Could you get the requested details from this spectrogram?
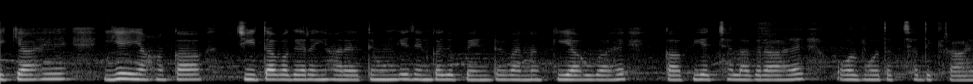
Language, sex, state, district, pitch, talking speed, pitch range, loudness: Hindi, male, Maharashtra, Dhule, 225 Hz, 170 wpm, 220-230 Hz, -30 LUFS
